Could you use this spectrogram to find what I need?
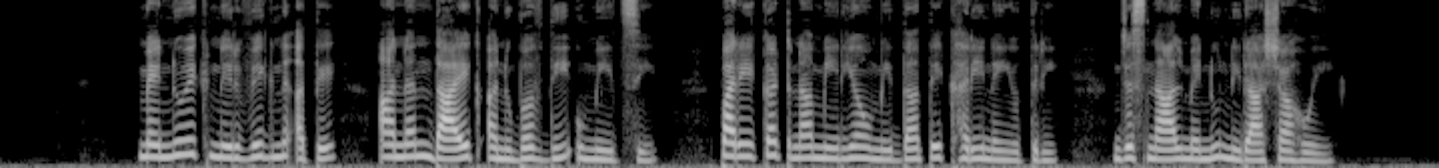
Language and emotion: Punjabi, sad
